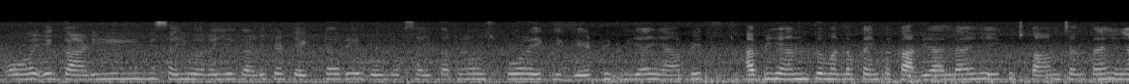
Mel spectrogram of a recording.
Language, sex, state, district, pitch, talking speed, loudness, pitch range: Hindi, female, Chhattisgarh, Kabirdham, 240 Hz, 205 wpm, -27 LUFS, 225-250 Hz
